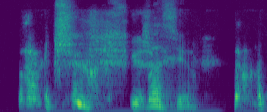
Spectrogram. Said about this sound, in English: Bless you. Excuse me. Fun fact, I always sneeze twice. Never in my life have I ever sneezed just one single time.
